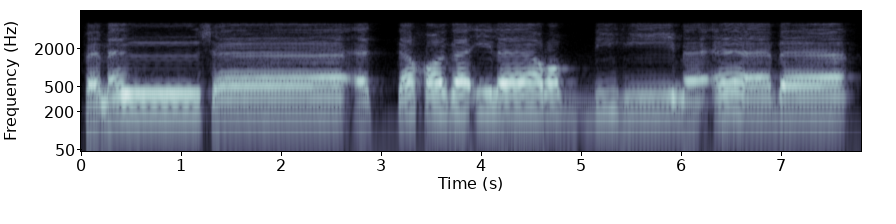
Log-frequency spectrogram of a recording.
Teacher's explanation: عندنا التاء عليها إيه؟ شدة يعني هجيب تاءين اتنين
